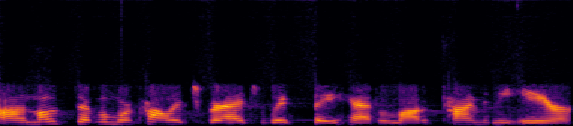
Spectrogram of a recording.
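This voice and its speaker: A woman speaks in a Southern US accent. Her intonation is monotone and flat. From Arkansas, US South (Fort Smith). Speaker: author. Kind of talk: radio interview. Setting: phone call. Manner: hesitant, many fillers.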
